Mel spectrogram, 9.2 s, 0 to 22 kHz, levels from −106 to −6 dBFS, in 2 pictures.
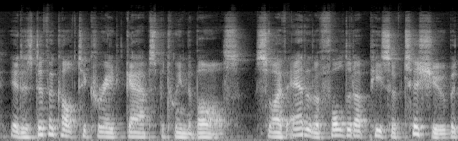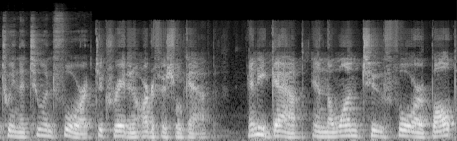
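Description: At 5.50 s the sound drops suddenly to a lower quality and stays there to the end. This is an adaptive stream switching to a lower bitrate, most likely because the connection slowed. There is no gap at the switch. From that point codec artefacts rise, and nothing remains above about 12.1 kHz, so the treble is cut. The change fits a drop from around 64 kbit/s Opus to around 12 kbit/s.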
